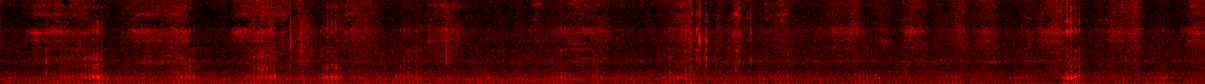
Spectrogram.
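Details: Pet calico cat purring while brushed indoors: deep throbbing rumble with rhythmic pulses near one per second and light scraping sounds between.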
